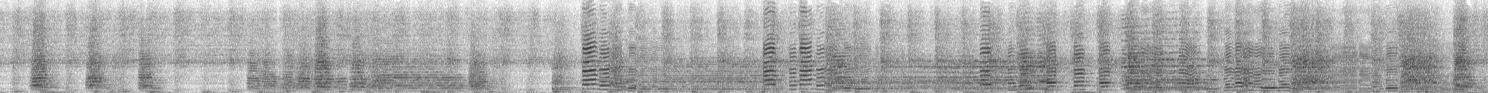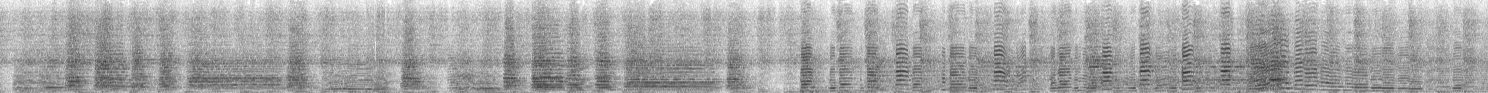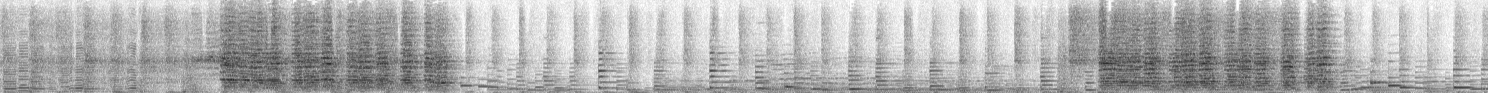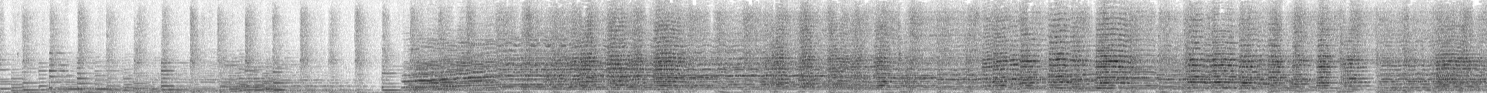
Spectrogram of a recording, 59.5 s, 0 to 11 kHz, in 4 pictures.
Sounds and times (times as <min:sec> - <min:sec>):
Trombone: 0:00.0 - 0:59.5.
